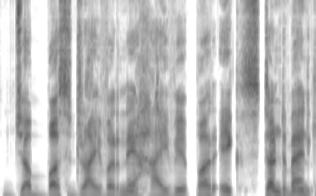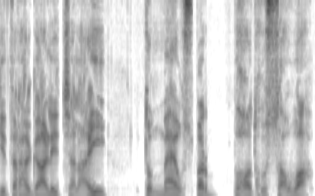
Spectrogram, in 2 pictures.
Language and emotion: Urdu, angry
